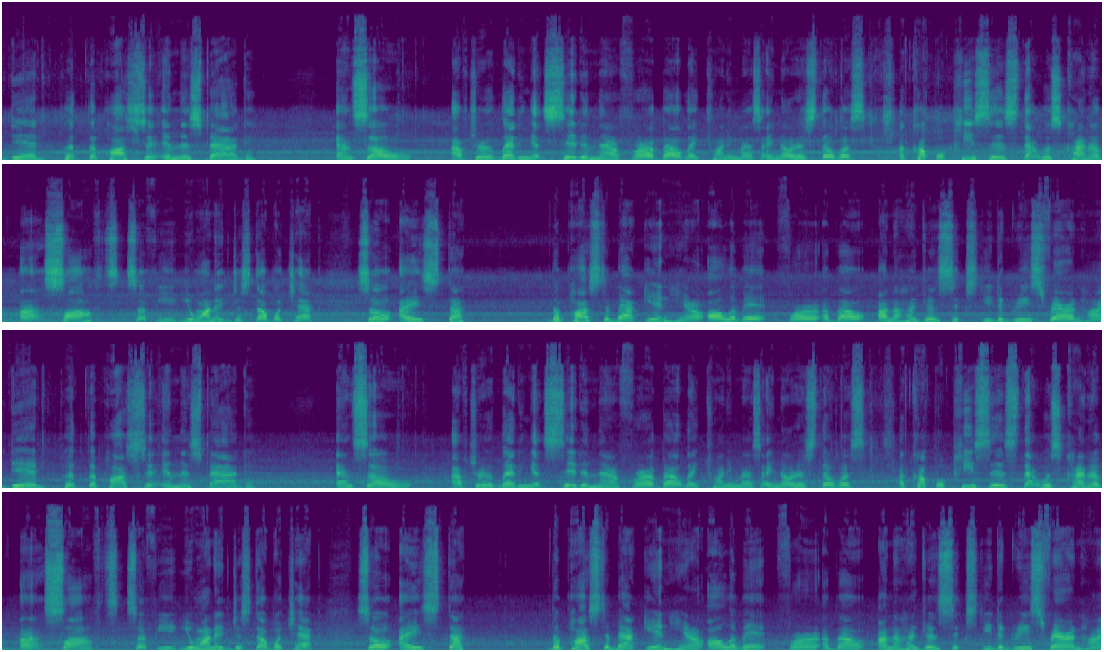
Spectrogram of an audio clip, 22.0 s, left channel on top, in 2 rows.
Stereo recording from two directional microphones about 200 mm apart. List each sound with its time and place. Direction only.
0.1 s a woman's voice: 25° right (ahead or behind)
3.3 s a woman's voice: 25° right (ahead or behind)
